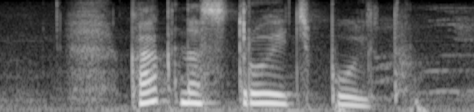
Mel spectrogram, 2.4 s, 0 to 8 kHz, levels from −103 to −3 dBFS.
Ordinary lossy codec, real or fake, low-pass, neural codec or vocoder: none; real; none; none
